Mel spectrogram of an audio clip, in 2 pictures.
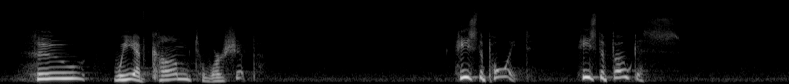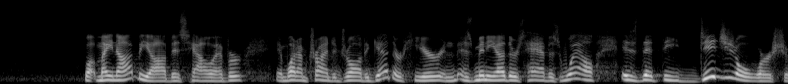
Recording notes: sermon from our worship service on July 2, 2023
